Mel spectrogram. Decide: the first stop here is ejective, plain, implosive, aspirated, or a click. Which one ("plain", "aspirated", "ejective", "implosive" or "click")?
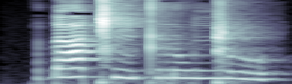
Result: implosive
